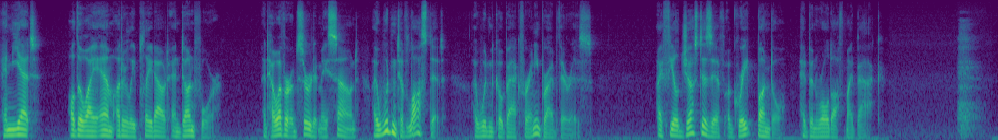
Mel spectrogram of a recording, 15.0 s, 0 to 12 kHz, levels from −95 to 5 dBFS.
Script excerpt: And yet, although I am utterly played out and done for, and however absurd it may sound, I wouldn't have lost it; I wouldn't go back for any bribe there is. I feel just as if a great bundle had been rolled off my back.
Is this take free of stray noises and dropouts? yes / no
no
